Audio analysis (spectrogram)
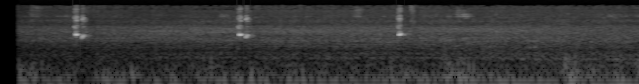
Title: Squirrel Hiccups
